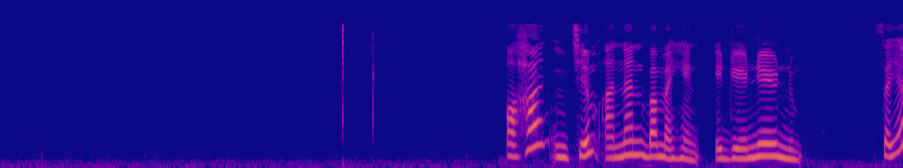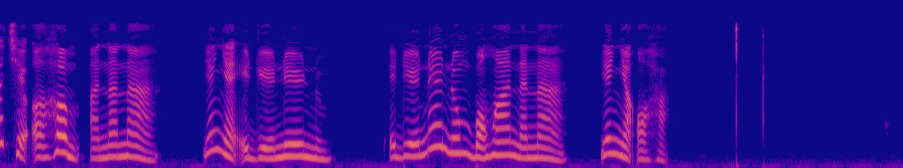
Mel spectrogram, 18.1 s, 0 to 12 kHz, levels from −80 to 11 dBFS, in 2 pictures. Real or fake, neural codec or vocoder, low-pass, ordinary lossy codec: real; none; 7.2 kHz; MP3, 48 kbps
